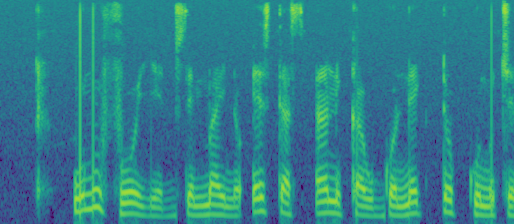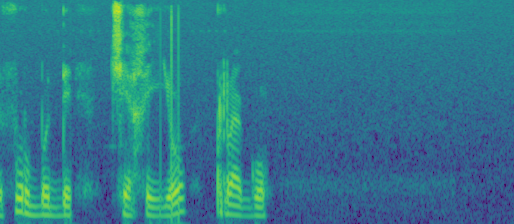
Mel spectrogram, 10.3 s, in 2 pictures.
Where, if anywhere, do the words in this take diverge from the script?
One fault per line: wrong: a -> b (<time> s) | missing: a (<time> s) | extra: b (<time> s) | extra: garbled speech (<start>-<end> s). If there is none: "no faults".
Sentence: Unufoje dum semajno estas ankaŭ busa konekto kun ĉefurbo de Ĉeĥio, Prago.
missing: dum (1.6 s)
missing: busa (3.7 s)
